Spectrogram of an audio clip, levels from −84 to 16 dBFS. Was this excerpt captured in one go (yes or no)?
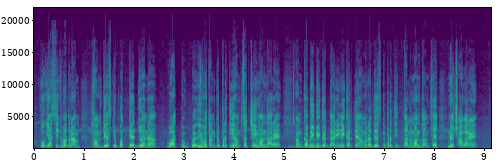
yes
